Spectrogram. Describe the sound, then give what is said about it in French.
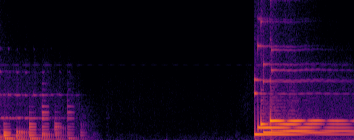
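A bright chime-like cue tone on an instructional cassette rings out and sustains with a clear pitch. It is preceded by a few quick, quieter musical notes and then a stretch of silence. “appuyez sur la touche « Pause » de votre lecteur de cassette lorsque vous entendrez le signal sonore.”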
